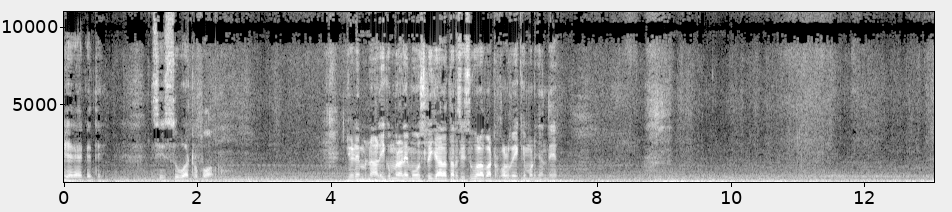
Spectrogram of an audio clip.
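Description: A car engine hums and tyres rumble steadily on the road from inside the car.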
